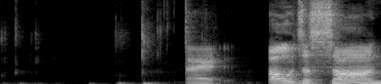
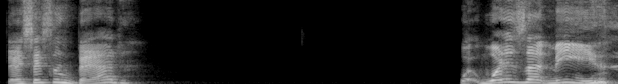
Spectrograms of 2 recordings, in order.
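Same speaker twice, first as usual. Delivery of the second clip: pitched up and louder, suddenly worried; alarmed surprise; 8 semitones higher, 4 dB louder than usual. Real, not acted. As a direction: ask like you fear you said something bad. Worries a word was offensive.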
